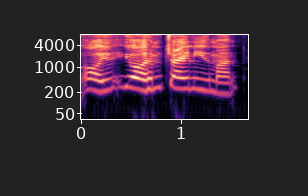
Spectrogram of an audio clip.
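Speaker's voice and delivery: loud, high Jamaican patois; a hint of Jamaican relative; Jamaican accent.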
